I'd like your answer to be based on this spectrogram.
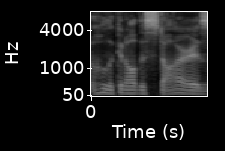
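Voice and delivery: thrilled, excited exclamation. Recalling first arriving in Hollywood, retelling own past excitement. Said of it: "I was like excited. I was like".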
